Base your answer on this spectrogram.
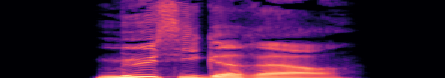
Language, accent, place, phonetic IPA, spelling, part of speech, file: German, Germany, Berlin, [ˈmyːsɪɡəʁɐ], müßigerer, adjective, De-müßigerer.ogg
- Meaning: inflection of müßig: 1. strong/mixed nominative masculine singular comparative degree 2. strong genitive/dative feminine singular comparative degree 3. strong genitive plural comparative degree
